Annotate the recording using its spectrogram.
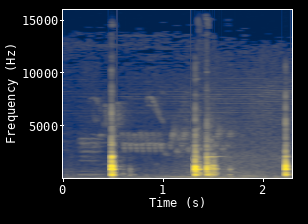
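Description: A series of sharp knocks or chops: one about half a second in, then a close pair near the middle, with faint bird chirps between them.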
